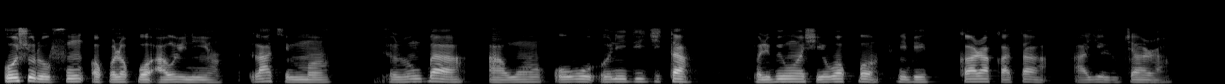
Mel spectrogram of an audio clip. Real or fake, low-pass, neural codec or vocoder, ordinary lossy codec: real; 5.4 kHz; none; none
